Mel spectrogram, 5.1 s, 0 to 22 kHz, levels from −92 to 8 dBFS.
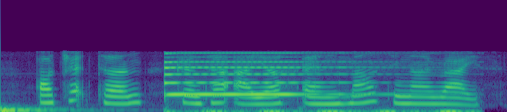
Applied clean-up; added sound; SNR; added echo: none; Keyboard (musical) + Bass drum; -3 dB; none.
